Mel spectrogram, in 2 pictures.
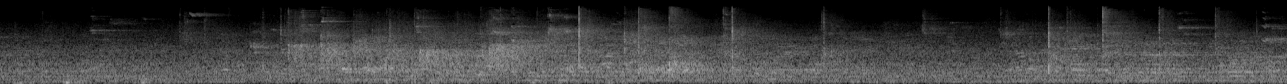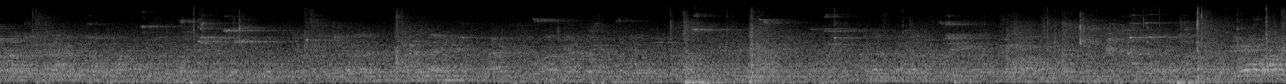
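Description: A shuttlecock is hit back and forth with sharp taps.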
